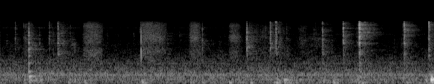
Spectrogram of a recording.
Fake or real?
real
